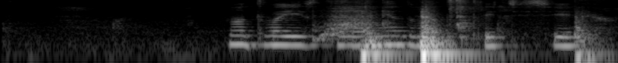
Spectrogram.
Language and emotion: Russian, neutral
